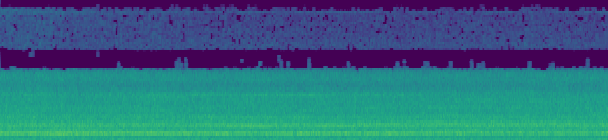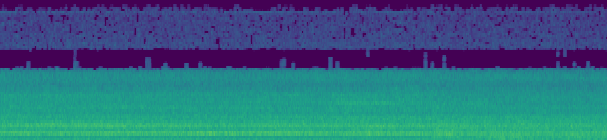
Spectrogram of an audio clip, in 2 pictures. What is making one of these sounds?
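A train rumbles and roars steadily along the tracks.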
